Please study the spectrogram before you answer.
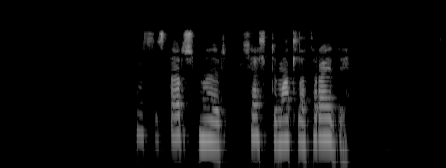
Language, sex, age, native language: Icelandic, female, 60-69, Icelandic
